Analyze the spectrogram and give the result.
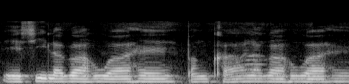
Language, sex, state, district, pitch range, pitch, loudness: Hindi, male, Madhya Pradesh, Bhopal, 130-135 Hz, 130 Hz, -15 LUFS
